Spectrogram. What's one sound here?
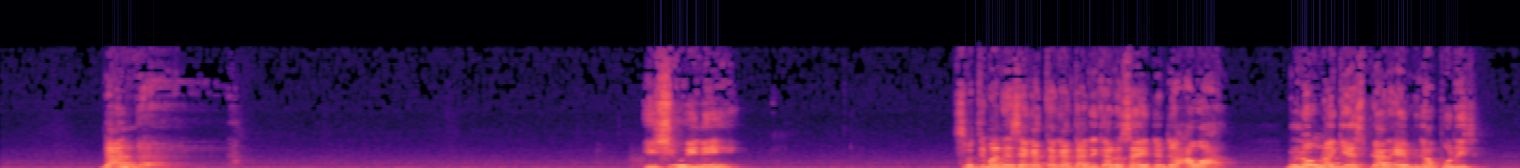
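An elderly man speaks forcefully into microphones close by, in bursts with pauses.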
